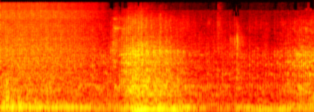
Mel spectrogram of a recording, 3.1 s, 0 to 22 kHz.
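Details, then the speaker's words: Crashed Dodge Hellcat SRT V8 after rebuild, driven with no doors or windscreen: deep smooth rumble swelling cleanly through a quick rev and settling back, no knocks or misses; healthy engine. "Nothing like driving a Hellcat round with no doors on, no windscreen to wake you up on a Friday morning. Guys, listen to that, it sounds so good."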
